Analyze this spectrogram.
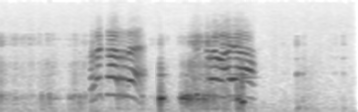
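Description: A young child speaks in a high voice.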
